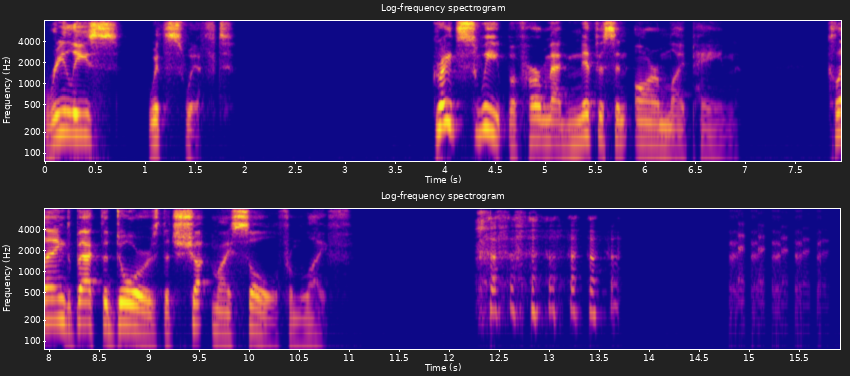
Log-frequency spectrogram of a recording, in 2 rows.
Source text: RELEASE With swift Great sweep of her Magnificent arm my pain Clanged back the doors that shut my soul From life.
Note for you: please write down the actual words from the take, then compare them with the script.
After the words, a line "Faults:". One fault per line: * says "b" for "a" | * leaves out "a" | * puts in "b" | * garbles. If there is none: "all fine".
RELEASE With swift Great sweep of her Magnificent arm my pain Clanged back the doors that shut my soul From life.
Faults:
all fine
